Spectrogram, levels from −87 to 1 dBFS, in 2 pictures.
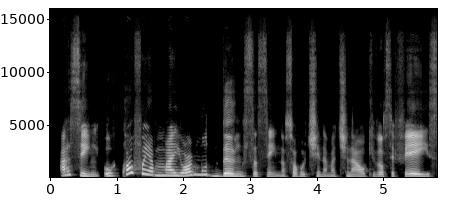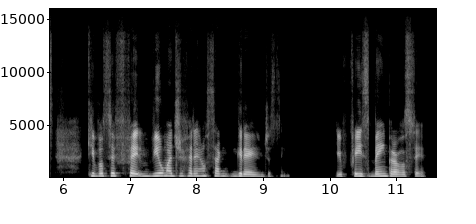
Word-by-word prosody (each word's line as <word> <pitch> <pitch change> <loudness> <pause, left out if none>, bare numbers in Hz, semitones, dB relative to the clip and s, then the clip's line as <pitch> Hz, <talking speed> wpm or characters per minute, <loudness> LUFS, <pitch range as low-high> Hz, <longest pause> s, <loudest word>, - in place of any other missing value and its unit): Assim, 270 - 0
o 250 - 0
qual 435 - +4
foi 430 -5 0
a 330 - 0
maior 270 +1 +2
mudança 225 - +1
assim 180 -1 -7
na 90 -1 -13
sua 180 - -5
rotina 180 +1 -6
matinal 170 -1 -5
que 175 +3 -19
você 190 0 -6
fez 190 -1 +5 0.5
que 235 - -2
você 230 +2 -1
fe 235 -2 +3
viu 225 +5 +3
uma 245 -1 0
diferença 225 +1 -4
grande, 195 -5 -1
assim 200 +7 -23 0.7
e 180 - -5
fez 210 +3 -1
bem 205 +3 0
pra 200 -1 +1
você? 185 -3 -9
210 Hz, 145 wpm, -23 LUFS, 185-240 Hz, 0.7 s, fez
